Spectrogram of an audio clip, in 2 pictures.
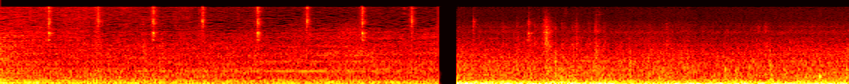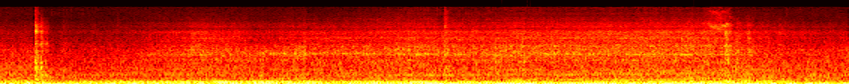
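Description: Kei mini-truck's small engine running in the cab while driving, with a run of quick, evenly spaced ticks over the first few seconds. After a cut about three seconds in, the engine rumble is much louder and steady as the truck creeps along at low speed.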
